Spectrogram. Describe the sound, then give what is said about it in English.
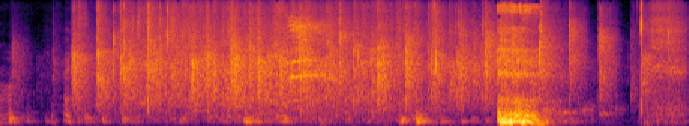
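A church audience claps for a reader coming up before the sermon, a dense patter of hands that holds steady for several seconds, with a louder burst near the end. “So they're going to clap for you too.”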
